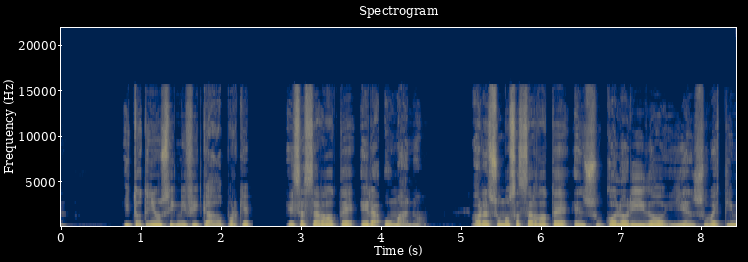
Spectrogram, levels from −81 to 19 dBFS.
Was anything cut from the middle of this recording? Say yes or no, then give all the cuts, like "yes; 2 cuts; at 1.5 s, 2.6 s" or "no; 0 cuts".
no; 0 cuts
